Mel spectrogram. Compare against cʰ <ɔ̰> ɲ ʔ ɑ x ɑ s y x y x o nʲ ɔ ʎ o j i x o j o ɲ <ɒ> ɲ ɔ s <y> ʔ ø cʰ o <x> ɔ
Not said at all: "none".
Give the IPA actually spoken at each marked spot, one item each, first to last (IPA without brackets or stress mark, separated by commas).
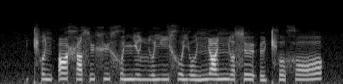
ɔ, ɑ, ø, x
